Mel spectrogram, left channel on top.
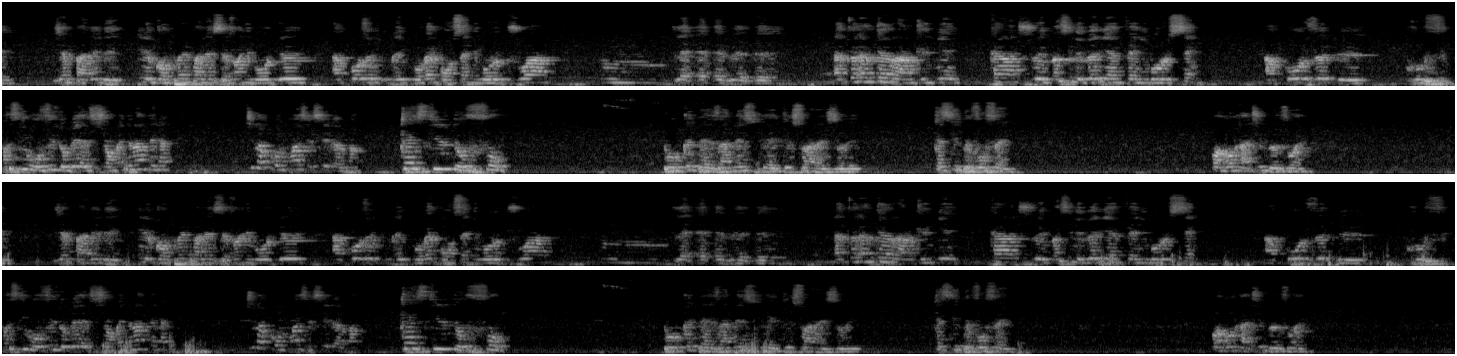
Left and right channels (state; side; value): quieter; right; 7.2 dB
